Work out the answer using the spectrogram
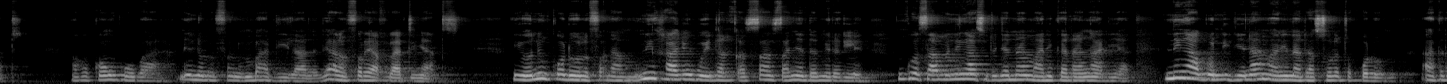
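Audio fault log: Nothing to log here, as the speech comes across without any audible technical trouble at any point.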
